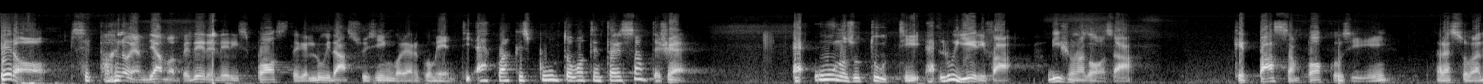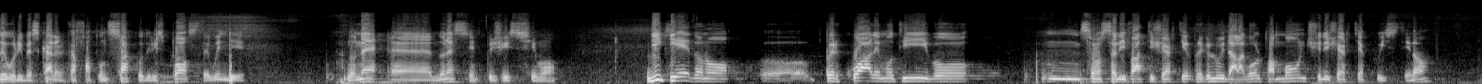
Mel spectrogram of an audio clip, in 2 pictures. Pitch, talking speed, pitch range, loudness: 120 Hz, 160 wpm, 95-150 Hz, -14 LUFS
